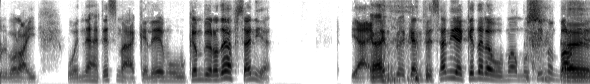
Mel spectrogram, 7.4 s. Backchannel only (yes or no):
yes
